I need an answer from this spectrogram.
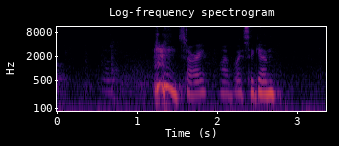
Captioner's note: clearing throat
